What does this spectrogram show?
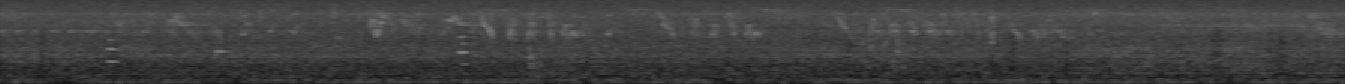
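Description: Faint bird calls: quick runs of short, high chirps about two to four seconds in and again around five to seven seconds in, over a low steady rumble.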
